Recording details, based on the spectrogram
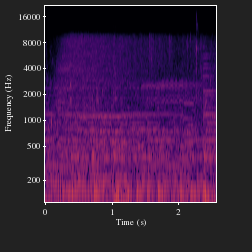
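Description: Sheep bleating in the city-building game Caesar III, a few nasal bleats over a steady textured background hum. The calls sit close and fairly faint, and no voices are heard.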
